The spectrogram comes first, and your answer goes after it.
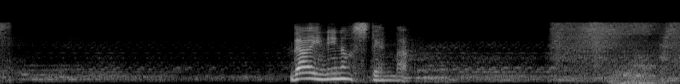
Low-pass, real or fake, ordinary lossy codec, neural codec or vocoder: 7.2 kHz; fake; none; codec, 16 kHz, 1.1 kbps, Voila-Tokenizer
